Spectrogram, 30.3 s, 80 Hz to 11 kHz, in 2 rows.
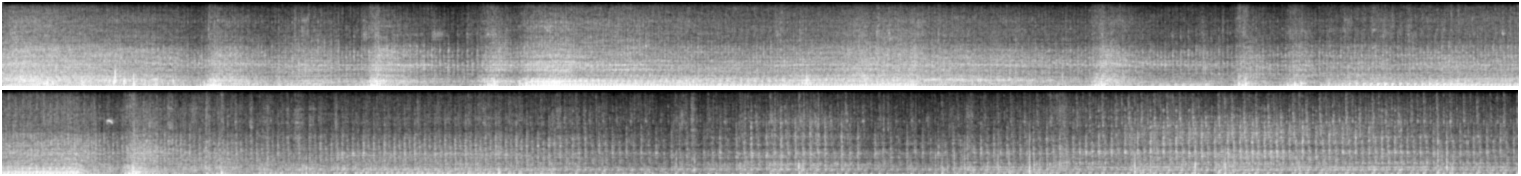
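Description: BSA A65 650 cc parallel-twin motorcycle engine, freshly rebuilt. It runs with the revs rising and falling as the bike rides slowly and pulls up, then about halfway through it settles to a steady idle.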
